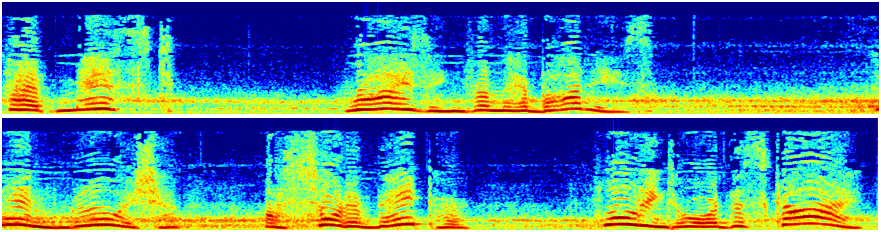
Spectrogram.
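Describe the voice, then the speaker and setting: An actress playing an older woman in a 1970s radio drama, speaking slowly and deliberately. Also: high-pitched, big pitch swings, exaggerated voice. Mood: alarmed. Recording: dull 1970s radio recording with clear noise.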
